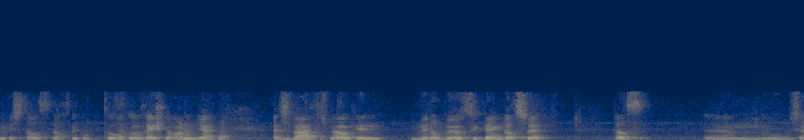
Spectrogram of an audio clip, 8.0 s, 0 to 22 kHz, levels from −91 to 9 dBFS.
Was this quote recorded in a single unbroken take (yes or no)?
yes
